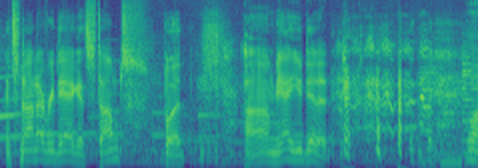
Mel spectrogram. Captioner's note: laughter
